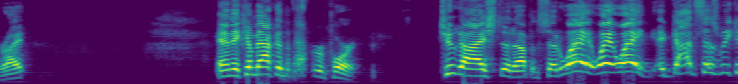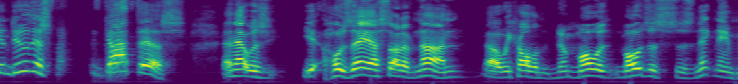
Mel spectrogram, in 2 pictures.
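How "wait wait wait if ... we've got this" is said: urgent plea. Acted. Two spies urging the crowd.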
